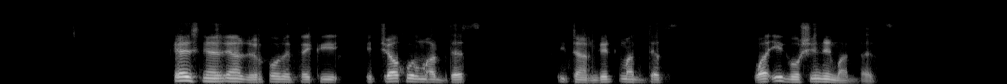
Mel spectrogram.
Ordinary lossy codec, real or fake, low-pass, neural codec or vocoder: Opus, 24 kbps; fake; 7.2 kHz; codec, 16 kHz, 0.8 kbps, ZipCodec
